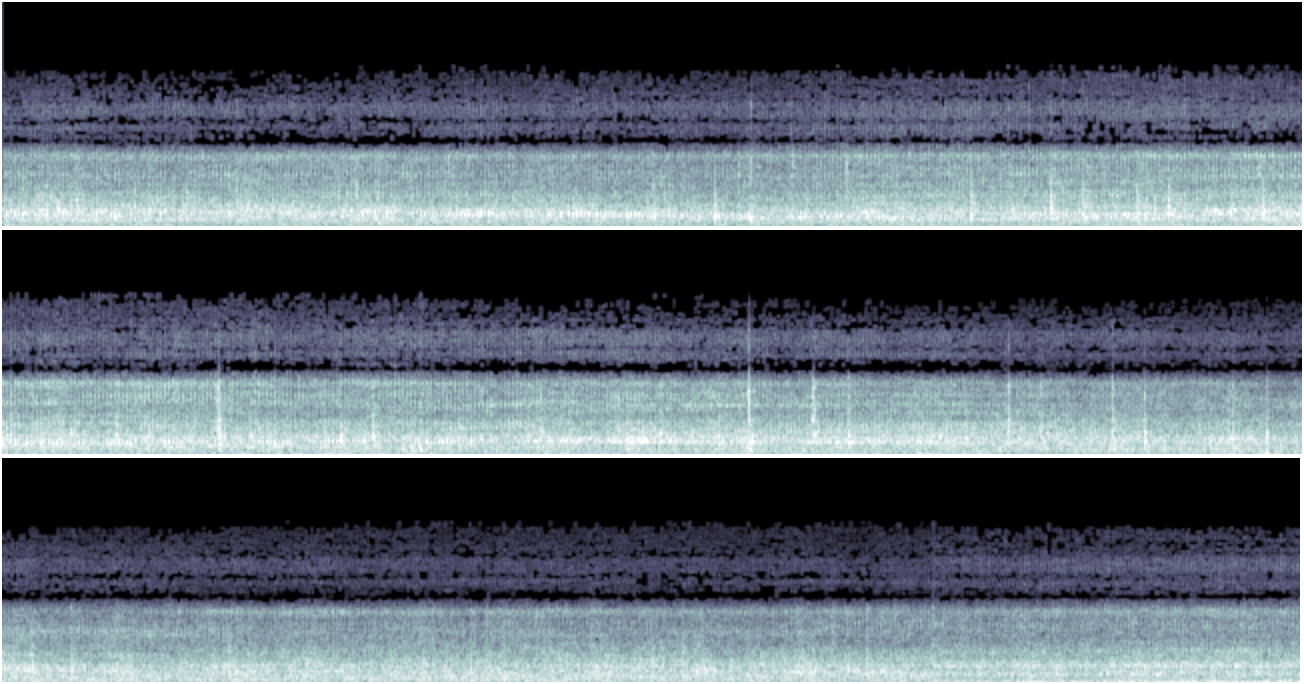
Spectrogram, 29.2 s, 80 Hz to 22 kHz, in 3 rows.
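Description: O scale model steam locomotive, a scratch-built Burlington T2 Mallet, running along the track under power: a steady whirring of its motor and gearing with the wheels rolling on the rails and a few faint clicks. A deeper rumble joins near the end.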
